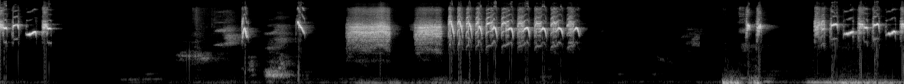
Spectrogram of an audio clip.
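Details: Lure song of a crested jay meant to rouse birds into replying: clipped high notes, a burst of noisy buzz, then rapid strings of shrill repeated chirps, with a brief low hum near the end.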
